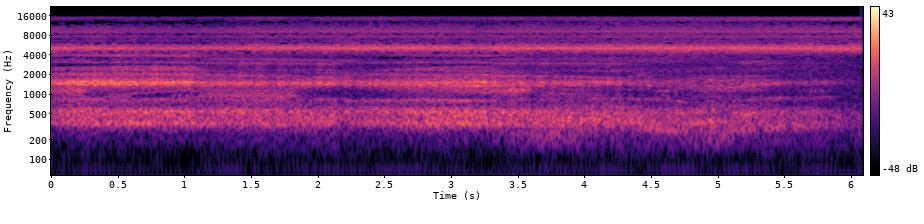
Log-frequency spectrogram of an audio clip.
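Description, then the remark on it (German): A red howler monkey roars overhead in one long, loud, continuous bellow that holds steady for several seconds with a rough, droning texture and fades slightly at the end. “Über uns schrie ein roter Brüllaffe.”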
